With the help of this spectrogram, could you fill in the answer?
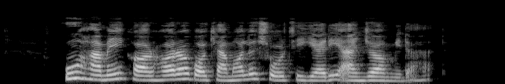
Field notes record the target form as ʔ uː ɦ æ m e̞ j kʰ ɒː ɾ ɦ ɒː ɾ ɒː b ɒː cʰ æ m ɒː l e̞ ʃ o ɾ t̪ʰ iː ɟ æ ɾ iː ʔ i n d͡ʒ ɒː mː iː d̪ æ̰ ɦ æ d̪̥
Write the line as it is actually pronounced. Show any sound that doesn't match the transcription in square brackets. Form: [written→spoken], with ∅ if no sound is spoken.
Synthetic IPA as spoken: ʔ uː ɦ æ m e̞ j kʰ ɒː ɾ ɦ ɒː ɾ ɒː b ɒː cʰ æ m ɒː l e̞ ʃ o ɾ t̪ʰ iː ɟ æ ɾ iː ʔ [i→æ] n d͡ʒ ɒː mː iː d̪ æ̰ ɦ æ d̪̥

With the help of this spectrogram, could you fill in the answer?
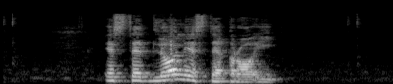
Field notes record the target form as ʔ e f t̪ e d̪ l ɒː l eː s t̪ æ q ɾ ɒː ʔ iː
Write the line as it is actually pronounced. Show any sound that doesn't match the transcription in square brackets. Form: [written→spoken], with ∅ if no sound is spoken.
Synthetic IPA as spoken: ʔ e [f→s] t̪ e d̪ l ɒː l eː s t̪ [æ→e] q ɾ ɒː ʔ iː

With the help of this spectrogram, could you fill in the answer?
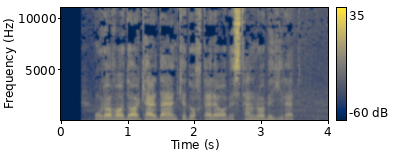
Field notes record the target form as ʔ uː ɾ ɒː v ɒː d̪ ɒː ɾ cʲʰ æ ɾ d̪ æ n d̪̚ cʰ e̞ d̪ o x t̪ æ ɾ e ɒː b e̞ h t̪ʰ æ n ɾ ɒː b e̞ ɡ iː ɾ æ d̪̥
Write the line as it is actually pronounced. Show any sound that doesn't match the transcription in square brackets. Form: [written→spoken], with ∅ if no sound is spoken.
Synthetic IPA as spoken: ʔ uː ɾ ɒː v ɒː d̪ ɒː ɾ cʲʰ æ ɾ d̪ æ n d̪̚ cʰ e̞ d̪ o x t̪ æ ɾ e ɒː b e̞ [h→s] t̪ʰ æ n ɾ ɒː b e̞ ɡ iː ɾ æ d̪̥

